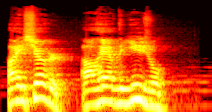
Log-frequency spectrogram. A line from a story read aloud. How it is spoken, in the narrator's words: Dirty yelled out to the waitress, Missy Butts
